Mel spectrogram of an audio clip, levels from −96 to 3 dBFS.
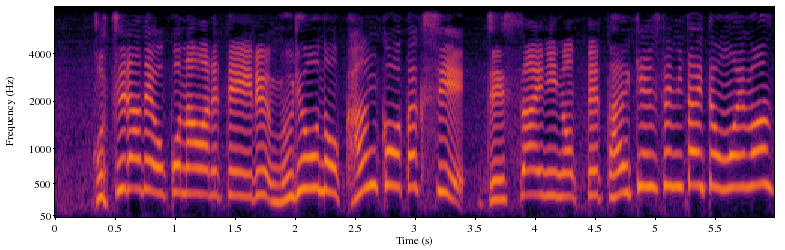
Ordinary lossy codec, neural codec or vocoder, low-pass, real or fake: none; autoencoder, 48 kHz, 128 numbers a frame, DAC-VAE, trained on Japanese speech; 7.2 kHz; fake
